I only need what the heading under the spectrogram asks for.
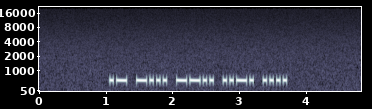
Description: Morse code, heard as a keyed tone, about 24 wpm, 540 Hz. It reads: ABZFH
